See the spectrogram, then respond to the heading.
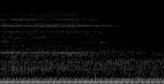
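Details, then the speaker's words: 2002 Chevy Silverado 1500 V8 just after fuel pump replacement: fires right up to a low steady idle with an even beat, no misses, knocks or leaks. "All right, let's try it out. Fired right up nicely. No leaks."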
